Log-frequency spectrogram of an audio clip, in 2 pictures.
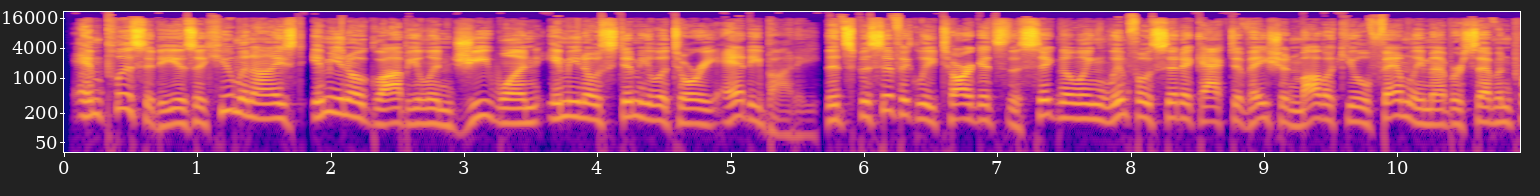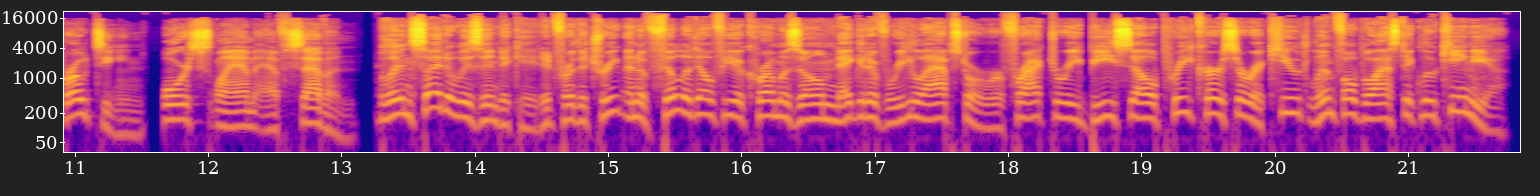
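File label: medical narration, male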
